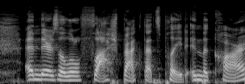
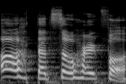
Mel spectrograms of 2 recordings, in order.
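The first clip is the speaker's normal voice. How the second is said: plain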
